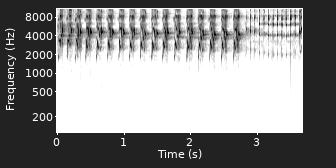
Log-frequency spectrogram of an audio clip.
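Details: Lovebird chirping to lure other birds: rapid, harsh high chirps repeated about three times a second, shifting near the end to a quicker run of thin, squeaky notes.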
